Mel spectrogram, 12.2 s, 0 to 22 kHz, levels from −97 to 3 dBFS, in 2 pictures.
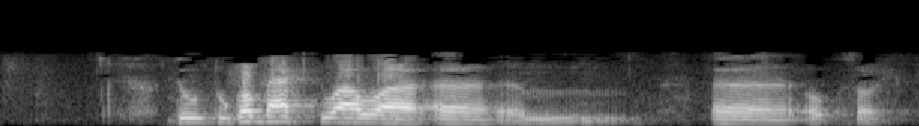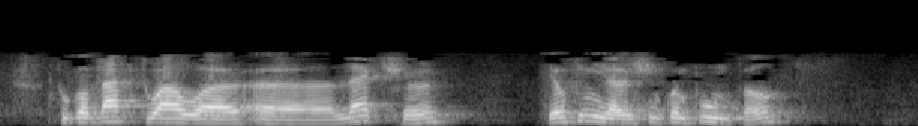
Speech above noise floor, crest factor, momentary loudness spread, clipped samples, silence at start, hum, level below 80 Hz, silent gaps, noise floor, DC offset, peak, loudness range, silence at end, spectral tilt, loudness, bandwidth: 47 dB; 18 dB; 18 LU; under 0.1%; 0.9 s; none; -76 dBFS; none; -63 dBFS; under 0.1%; 0 dBFS; 9 LU; 0.9 s; -10.5 dB/octave; -17 LUFS; 4 kHz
